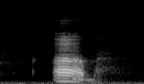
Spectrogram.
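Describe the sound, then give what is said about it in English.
A single short, voiced yawn, a brief groaning breath lasting under half a second, is moderately loud and heard alone. “excuse me, yawning”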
